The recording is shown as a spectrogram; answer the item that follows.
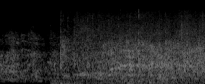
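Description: Studio audience applauding, the clapping starting about half a second in.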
